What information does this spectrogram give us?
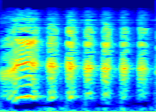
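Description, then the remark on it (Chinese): Ducks quacking by a large pond as ducklings hatch: one drawn-out nasal quack followed by a quick, steady run of about six shorter quacks, fairly loud and with no voices. “可爱的小鸭子一只接一只的出生了。”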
